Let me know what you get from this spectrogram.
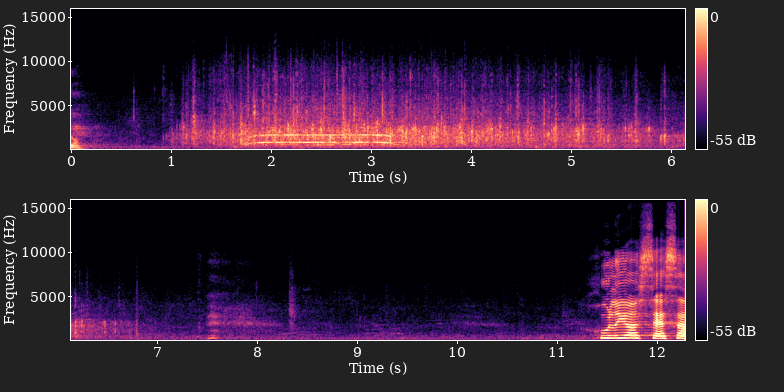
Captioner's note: applause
